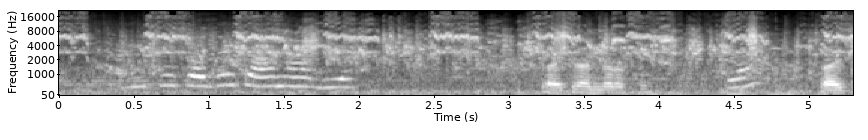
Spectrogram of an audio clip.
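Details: Budgerigar; begging calls; hungry chicks begging while being fed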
